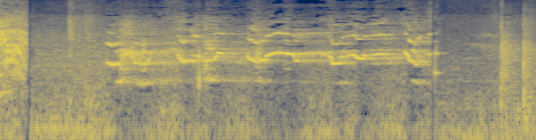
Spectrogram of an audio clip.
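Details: A kitten meowing indoors: one long, drawn-out, wavering mew of about three seconds that rises and falls in pitch, framed by sharp clicks and handling knocks before and after.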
